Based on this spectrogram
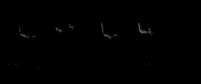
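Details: European crested tit calling in the Eifel, Germany: four short high chirps, each a quick down-swept note, spaced about every third of a second, over faint steady background hiss.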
